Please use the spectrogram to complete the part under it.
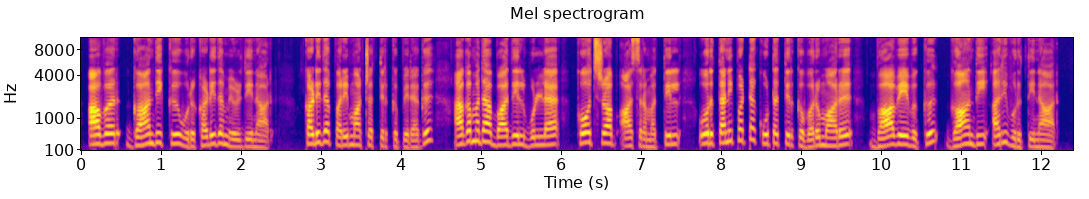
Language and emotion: Tamil, neutral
